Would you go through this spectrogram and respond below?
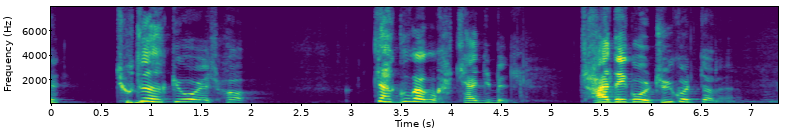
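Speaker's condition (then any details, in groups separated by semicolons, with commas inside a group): Cerebral palsy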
